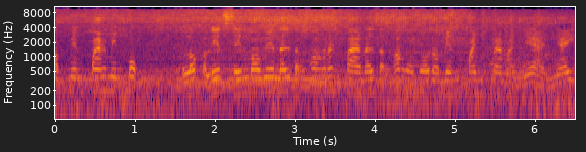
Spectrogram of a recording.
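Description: A man talking steadily over a constant low hum.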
